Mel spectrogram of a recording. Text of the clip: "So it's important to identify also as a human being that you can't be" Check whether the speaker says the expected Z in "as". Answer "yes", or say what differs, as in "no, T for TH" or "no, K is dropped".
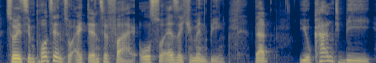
yes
